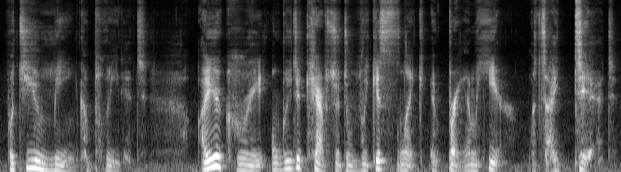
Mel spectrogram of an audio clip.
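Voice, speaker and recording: A man voicing a grim male enforcer who speaks low, clipped and cold as ice. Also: expressive, normal speed, husky.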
